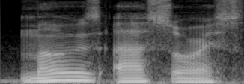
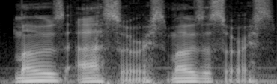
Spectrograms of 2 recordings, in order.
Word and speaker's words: Mosasaurus: Moasaurus like Moses. Sorry, I'm too lazy to look up how it's spelled. No, you're completely fine. Moasaurus. Mosasaurus. Mosasaurus. Thank you.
